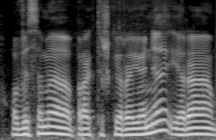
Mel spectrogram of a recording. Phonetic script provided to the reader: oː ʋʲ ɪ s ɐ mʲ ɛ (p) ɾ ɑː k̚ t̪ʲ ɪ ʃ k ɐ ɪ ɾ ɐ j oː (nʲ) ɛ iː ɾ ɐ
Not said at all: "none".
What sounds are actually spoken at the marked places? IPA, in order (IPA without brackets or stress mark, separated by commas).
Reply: p, nʲ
